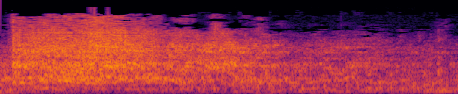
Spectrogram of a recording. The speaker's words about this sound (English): Sound from Ukraine hours ago, a barrage of missile attacks, ground attack helicopters aimed at Ukraine's Air Force, setting the stage for a ground invasion.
